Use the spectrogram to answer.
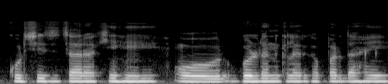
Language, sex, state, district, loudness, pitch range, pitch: Hindi, male, Rajasthan, Churu, -14 LUFS, 135-140 Hz, 140 Hz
